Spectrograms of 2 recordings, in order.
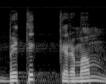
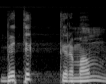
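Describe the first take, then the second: The two takes are said the same way.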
